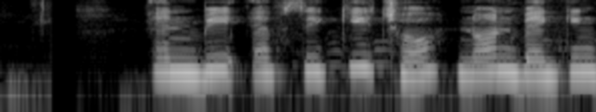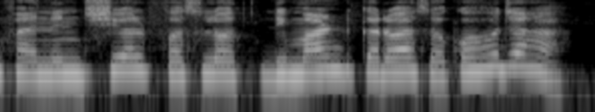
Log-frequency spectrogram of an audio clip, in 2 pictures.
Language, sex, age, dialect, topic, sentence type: Magahi, female, 41-45, Northeastern/Surjapuri, banking, question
